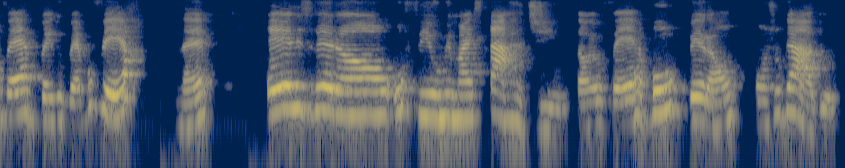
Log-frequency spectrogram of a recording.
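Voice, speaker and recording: A woman teaching a grammar lesson over a video call. She explains patiently, slows down to stress the key words and keeps checking in with her listeners. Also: a little high. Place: home setup on a video call. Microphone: video call mic.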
